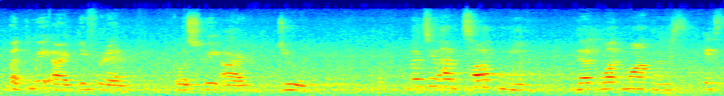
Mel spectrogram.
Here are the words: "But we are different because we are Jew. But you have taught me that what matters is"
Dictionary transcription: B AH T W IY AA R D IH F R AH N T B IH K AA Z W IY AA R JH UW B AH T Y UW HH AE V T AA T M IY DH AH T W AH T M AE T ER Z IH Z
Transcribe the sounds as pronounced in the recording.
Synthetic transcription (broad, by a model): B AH T W IY AA R D IH F R AH N T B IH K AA S W IY AA R JH UW B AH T Y UW HH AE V T AA T M IY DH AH T W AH T M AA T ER S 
